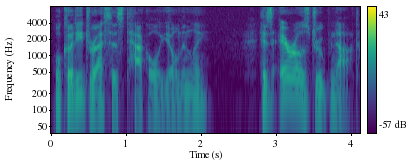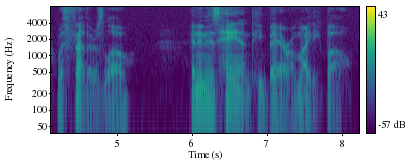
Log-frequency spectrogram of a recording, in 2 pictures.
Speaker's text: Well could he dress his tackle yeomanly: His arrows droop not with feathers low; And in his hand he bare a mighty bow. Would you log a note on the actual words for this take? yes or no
no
